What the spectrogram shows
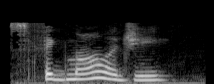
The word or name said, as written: sphygmology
